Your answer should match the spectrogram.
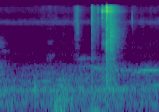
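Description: Quiet handling of grosgrain ribbon, pins and a metal hair clip, with one short, sharper rustle about one and a half seconds in.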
